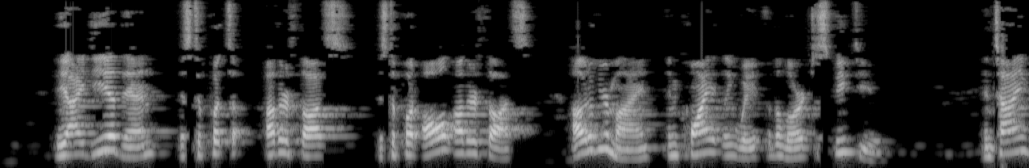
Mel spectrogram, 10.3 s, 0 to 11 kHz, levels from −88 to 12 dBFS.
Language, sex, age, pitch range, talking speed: English, male, 40-59, 160-225 Hz, 180 wpm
